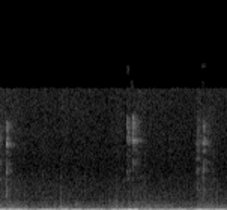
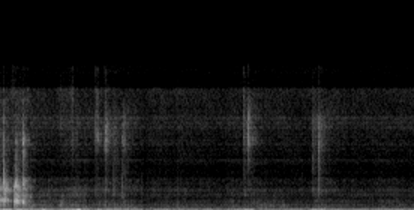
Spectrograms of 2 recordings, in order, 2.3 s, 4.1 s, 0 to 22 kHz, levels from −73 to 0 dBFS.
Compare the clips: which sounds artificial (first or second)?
second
